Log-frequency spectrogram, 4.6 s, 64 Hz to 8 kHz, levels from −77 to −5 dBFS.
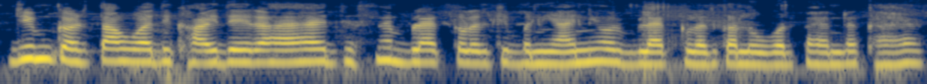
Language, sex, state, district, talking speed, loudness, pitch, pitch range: Hindi, female, Chandigarh, Chandigarh, 260 wpm, -16 LUFS, 220 Hz, 205-235 Hz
